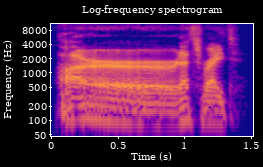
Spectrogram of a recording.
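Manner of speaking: low pirate growl; a lightly growled pirate arr. Pretend. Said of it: "let's hear you talk like a pirate".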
